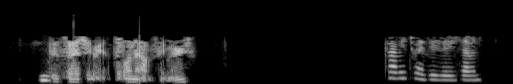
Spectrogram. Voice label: Grand Junction Fire Department Dispatch

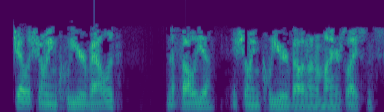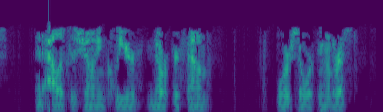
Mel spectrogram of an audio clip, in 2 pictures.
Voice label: Police Department Dispatch; Grand Junction Police Department Dispatch

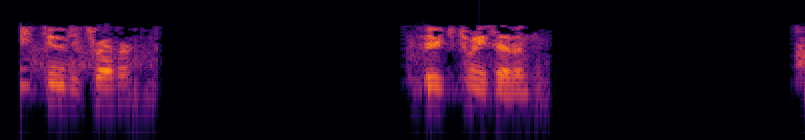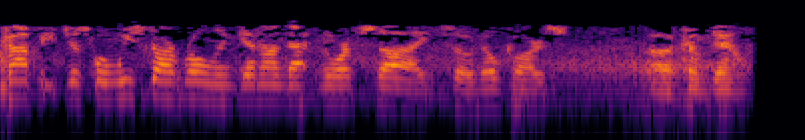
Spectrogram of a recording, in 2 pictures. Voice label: Tactical Incidents, scanner

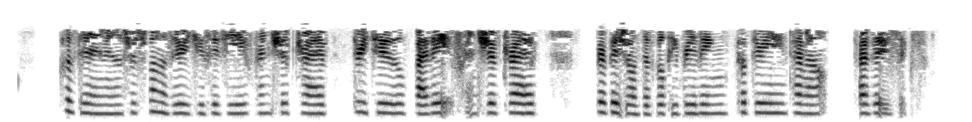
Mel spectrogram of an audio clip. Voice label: Fire Dispatch, scanner

